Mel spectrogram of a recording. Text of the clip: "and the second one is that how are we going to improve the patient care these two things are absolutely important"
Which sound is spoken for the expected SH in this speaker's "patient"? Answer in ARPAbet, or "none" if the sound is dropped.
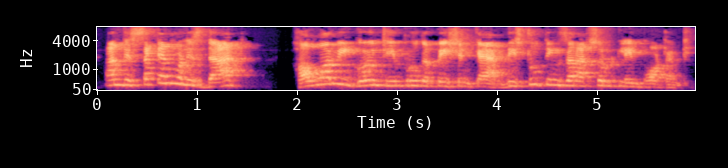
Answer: SH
